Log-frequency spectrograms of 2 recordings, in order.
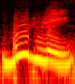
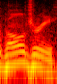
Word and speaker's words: Boldry: Taylor Boudry, right side, 648. Taylor Boldry killed down the right-hand side, the Boldry Racing team. Gotta pronounce the L.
